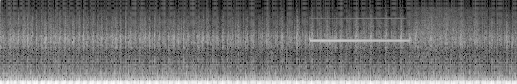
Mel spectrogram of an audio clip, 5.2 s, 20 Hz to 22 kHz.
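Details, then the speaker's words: Audi B7 RS4, cold idle with seats folded down: faint even click-clock about three a second under the idle, coming from the rear exhaust vent flaps. "the click clock you're hearing is still from those vent flaps way back in the ex"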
